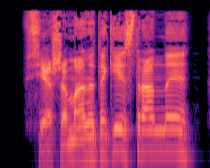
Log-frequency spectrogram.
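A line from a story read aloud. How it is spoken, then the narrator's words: Snort. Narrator (Russian): хмыкнул он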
